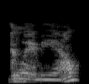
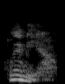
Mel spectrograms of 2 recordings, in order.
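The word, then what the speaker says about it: Glameow: the difference then because you're putting the emphasis on the meow part and you're putting it on the glam part yeah the both of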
